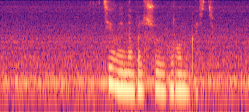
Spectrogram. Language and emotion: Russian, neutral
